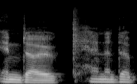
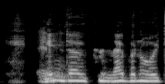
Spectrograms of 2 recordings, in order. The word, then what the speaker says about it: endocannabinoid: scientifically based book about medical marijuana and the endocanada book. How do you say it? Endocanabonoid system.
